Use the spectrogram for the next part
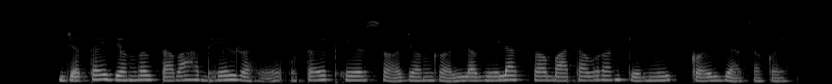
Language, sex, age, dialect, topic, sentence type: Maithili, female, 25-30, Bajjika, agriculture, statement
